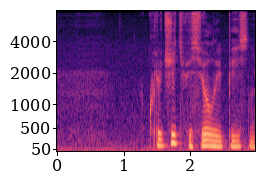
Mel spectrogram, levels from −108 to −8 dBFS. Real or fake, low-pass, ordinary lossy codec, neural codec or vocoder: real; none; none; none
